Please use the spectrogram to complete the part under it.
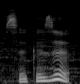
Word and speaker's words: SKZ: Citiramo, u nekim skraćenicama nazivi slova izgovaraju se prema normi, to jest jedan glas za jedno slovo. Naprimjer, SKZ čita se SKZ, a znači Srpska književna zadruga. A u drugim skraćenicama se čita prema ustaljenoj praksi. Naprimjer, RTS, Radio Televizija Srbije, izgovara se RTS.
